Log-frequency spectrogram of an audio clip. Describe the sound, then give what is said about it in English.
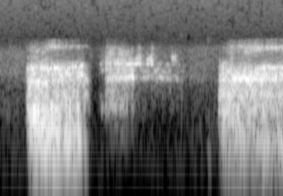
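A voice imitates heavy, labored breathing: three low, rasping breaths, a harsh inhale, a thinner strained sound, then another gravelly breath, like something struggling to take deep breaths rather than a growl. “Like just really low, like wasn't like a growl, but it was like something struggling to take deep breaths.”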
